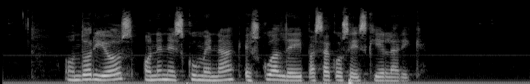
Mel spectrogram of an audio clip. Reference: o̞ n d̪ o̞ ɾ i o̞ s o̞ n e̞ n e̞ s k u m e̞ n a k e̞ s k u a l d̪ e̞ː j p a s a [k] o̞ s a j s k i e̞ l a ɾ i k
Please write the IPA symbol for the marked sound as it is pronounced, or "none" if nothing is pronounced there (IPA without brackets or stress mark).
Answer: k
